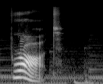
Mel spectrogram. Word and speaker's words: brought: They all have that same deep vowel sound followed by a silent GH and a sharp T. Thought, bought, caught, brought.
